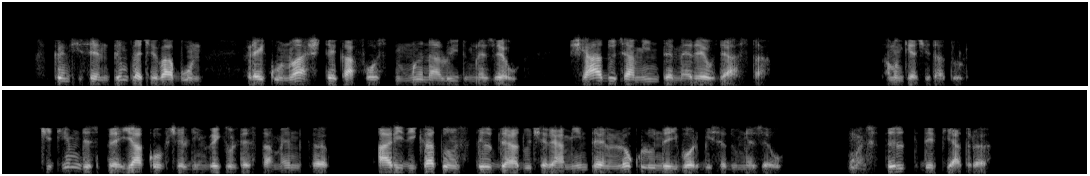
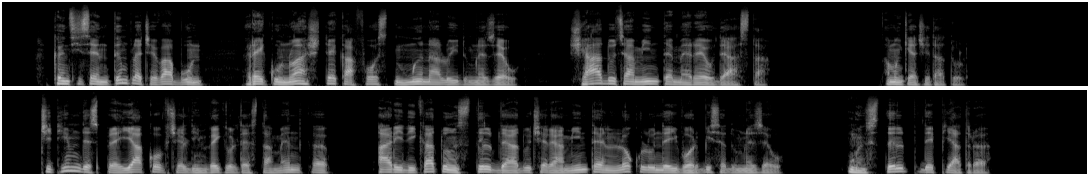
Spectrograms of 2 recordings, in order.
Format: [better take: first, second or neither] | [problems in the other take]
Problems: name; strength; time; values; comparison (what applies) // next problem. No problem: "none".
second | phone-call audio; poor line; nothing above 3.5 kHz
